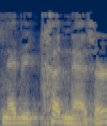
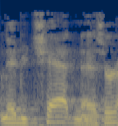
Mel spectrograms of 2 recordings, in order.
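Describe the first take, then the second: First: The middle syllable does not sound like Chad. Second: The middle syllable sounds like the name Chad. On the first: The speaker calls it right. "I always remind people it's Nebuchadnezzar" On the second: The speaker calls it wrong. "it's not Nebuchadnezzar... not Chadnezzar"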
